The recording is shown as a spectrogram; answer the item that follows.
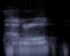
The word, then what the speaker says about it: Henri: So it's Henry, and then Meijer is, so Henry is spelled H-E-N-R-I, and then Meijer is spelled M-E-I-J-E-R. That's how you spell it. Spelled again, H-E-N-R-I-M-E-I-J-E-R. So it's Henry Meijer.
